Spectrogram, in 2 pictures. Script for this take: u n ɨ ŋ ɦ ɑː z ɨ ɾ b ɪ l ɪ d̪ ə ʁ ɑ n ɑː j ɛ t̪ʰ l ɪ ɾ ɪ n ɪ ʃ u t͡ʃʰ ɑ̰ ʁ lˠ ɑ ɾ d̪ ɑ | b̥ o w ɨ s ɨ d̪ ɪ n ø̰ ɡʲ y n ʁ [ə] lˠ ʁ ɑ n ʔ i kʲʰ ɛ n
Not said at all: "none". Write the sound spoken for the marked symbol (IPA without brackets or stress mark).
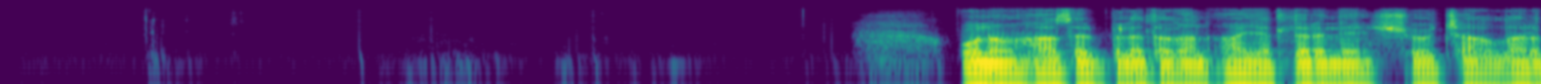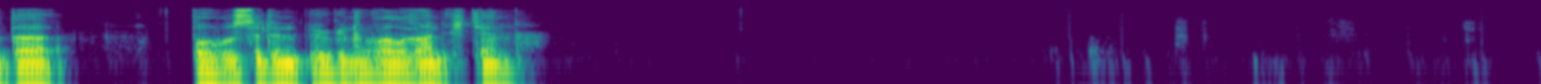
ɑ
